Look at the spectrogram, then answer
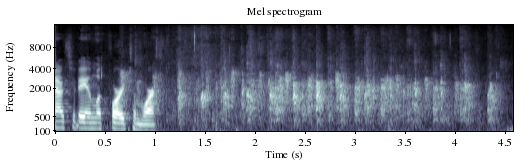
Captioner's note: audience clapping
